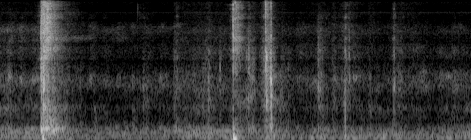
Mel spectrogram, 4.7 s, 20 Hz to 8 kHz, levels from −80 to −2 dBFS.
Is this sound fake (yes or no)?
yes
